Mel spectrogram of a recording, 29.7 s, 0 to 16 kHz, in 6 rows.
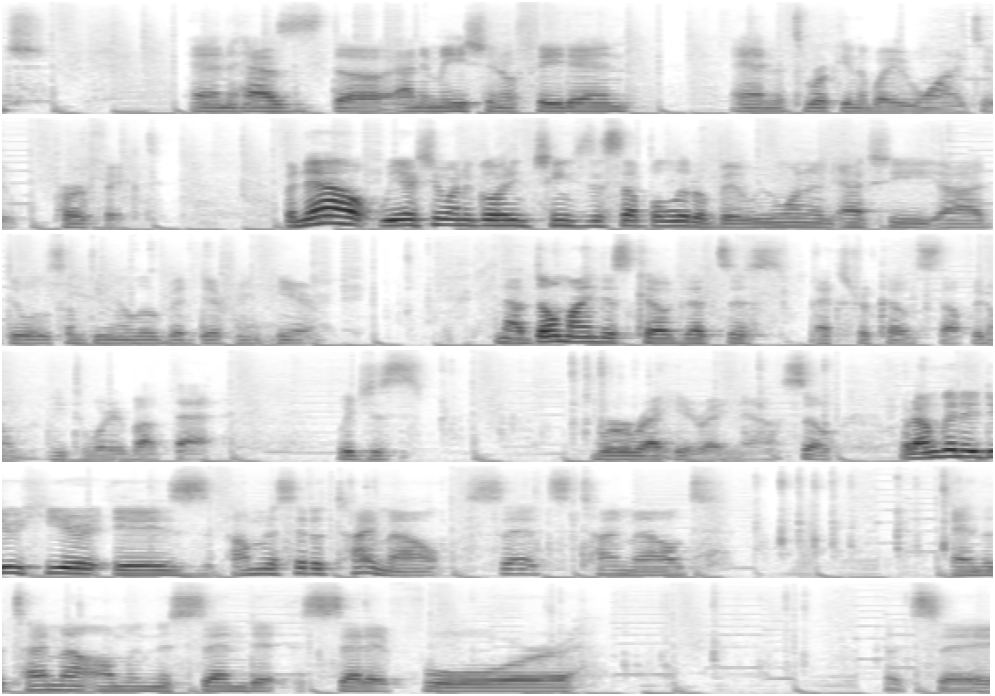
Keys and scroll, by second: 5.3 super+Tab, 19.3 super+Tab.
